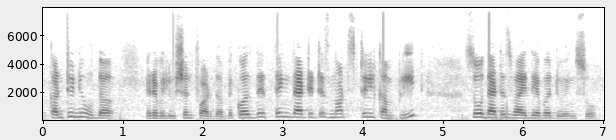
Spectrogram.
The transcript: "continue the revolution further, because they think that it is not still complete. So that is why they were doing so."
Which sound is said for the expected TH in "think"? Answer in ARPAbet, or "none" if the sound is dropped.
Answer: T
